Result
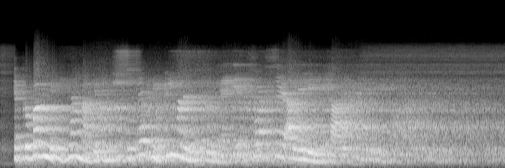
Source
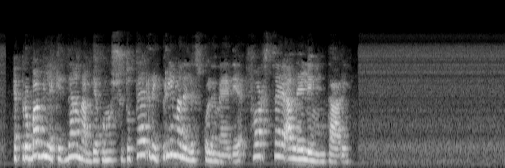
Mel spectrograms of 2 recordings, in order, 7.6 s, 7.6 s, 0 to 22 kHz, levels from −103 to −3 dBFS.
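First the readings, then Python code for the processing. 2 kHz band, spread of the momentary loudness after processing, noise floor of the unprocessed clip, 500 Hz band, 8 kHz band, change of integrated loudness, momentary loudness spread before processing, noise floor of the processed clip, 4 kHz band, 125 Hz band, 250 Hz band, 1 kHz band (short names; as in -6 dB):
+7.0 dB, 13 LU, -53 dBFS, +7.0 dB, n/a, +5.5 dB, 9 LU, -31 dBFS, +0.5 dB, +8.5 dB, +6.5 dB, +7.5 dB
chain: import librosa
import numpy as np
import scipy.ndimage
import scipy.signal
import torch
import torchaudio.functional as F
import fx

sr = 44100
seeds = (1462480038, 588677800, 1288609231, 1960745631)

p1 = fx.spec_trails(x, sr, decay_s=1.97)
p2 = fx.env_lowpass_down(p1, sr, base_hz=2300.0, full_db=-14.0)
p3 = scipy.signal.sosfilt(scipy.signal.butter(2, 42.0, 'highpass', fs=sr, output='sos'), p2)
p4 = fx.env_lowpass_down(p3, sr, base_hz=2700.0, full_db=-15.5)
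p5 = fx.low_shelf(p4, sr, hz=110.0, db=7.5)
p6 = 10.0 ** (-17.5 / 20.0) * np.tanh(p5 / 10.0 ** (-17.5 / 20.0))
p7 = p5 + (p6 * 10.0 ** (-9.0 / 20.0))
p8 = fx.air_absorb(p7, sr, metres=120.0)
y = fx.echo_diffused(p8, sr, ms=1044, feedback_pct=51, wet_db=-8)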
